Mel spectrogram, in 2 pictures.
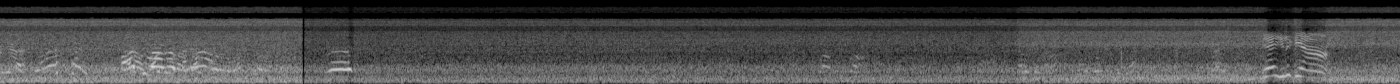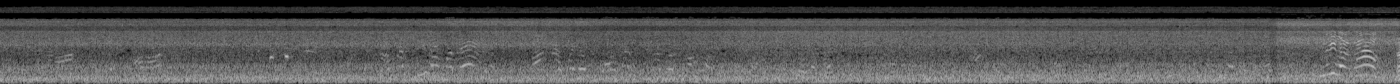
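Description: Shallow river water rushing over rock slabs and small cascades, a steady rushing noise that drops somewhat about three seconds in and picks up again about ten seconds in. Brief voices call out near the start and about halfway through.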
